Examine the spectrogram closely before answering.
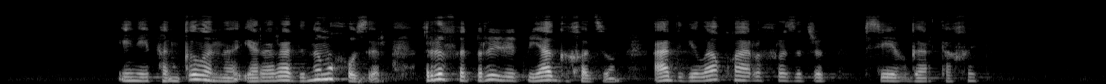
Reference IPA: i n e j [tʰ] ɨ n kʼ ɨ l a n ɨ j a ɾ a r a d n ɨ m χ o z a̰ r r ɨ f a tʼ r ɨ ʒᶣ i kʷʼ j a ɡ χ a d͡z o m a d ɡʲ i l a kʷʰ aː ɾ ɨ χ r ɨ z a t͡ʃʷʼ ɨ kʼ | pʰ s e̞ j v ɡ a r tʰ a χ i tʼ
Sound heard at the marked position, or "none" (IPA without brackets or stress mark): pʰ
